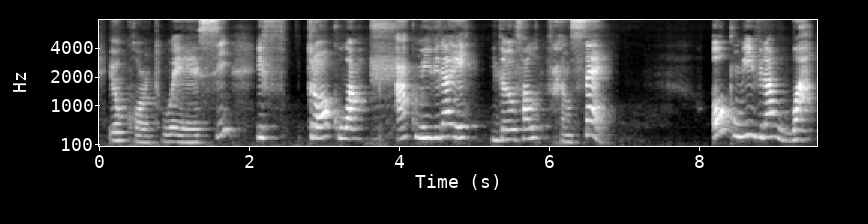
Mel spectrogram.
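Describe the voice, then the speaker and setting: This young Brazilian woman, with a Brazilian Portuguese accent, gives a chatty, encouraging online French lesson and keeps asking "ok?". Her voice is fairly high and fairly bright. She is recorded from a distance, off-mic, in an echoey room.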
